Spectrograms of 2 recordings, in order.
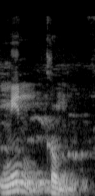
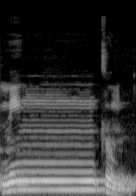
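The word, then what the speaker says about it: منكم: kita membacanya dengan samar minkum samar itu artinya antara jelas dan dengung kalau kita baca jelas akan menjadi minum kalau kita baca samar akan menjadi minkkum itu maka jelas atau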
